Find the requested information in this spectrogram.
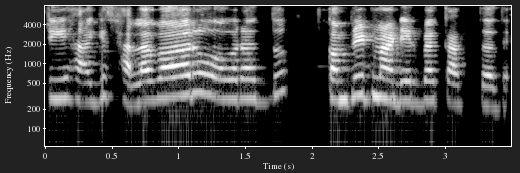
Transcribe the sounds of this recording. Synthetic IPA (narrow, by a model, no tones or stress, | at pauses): ɾiɦaːɡehɐlɐʋaːɾuɐʋɐɾɐd̪ːu | kɐmpliːʈmaːɽiɾbeːkaːɡ̚t̪ɐd̪e̞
